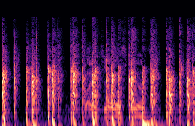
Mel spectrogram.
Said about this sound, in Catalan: Va, ja està. Quin aplaudiment més trist, la veritat.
